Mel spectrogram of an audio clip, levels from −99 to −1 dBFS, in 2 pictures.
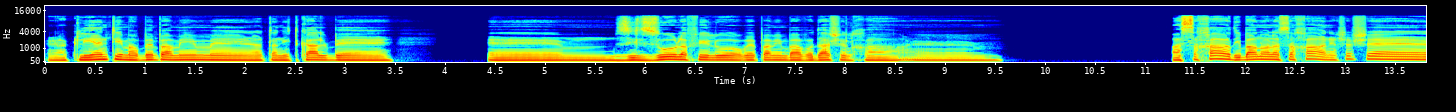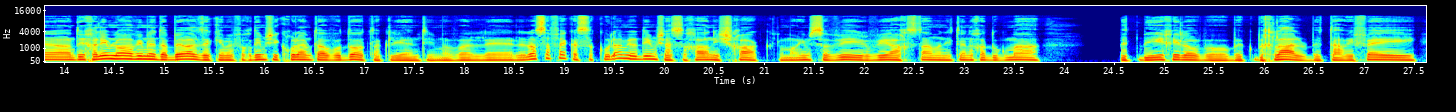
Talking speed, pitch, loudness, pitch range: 115 wpm, 125 Hz, -17 LUFS, 115-140 Hz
